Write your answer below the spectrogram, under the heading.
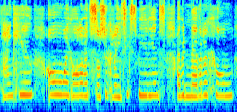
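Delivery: very high, effusive, bubbly gushing. Retelling what a niece said after chasing the actors off stage, imitating a bubbly fan. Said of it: "they were so bubbly".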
